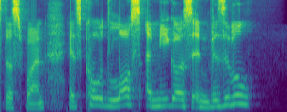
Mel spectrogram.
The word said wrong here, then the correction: Los Amigos Invisibles: Yes, Los Amigos Invisibles.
